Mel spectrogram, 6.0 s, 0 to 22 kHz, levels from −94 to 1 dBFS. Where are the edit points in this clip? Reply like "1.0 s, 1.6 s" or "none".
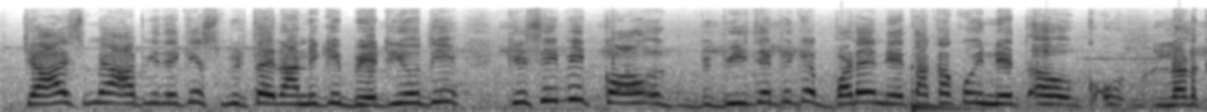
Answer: none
